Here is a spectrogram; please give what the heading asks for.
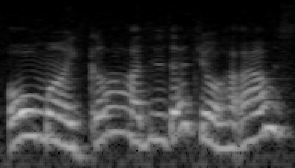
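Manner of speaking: slow, high-pitched mock astonishment; imitated amazed girl. Girl seeing his big house, high drawn-out imitated amazement. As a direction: draw it out in a high, awed girl's voice. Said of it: "It was so big that she was like".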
